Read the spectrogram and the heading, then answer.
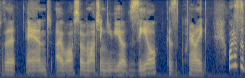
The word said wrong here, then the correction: Zexal: It's Zexal. It's Yu-Gi-Oh! Zexal.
